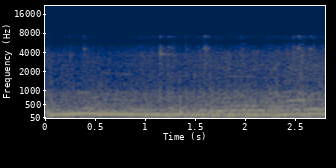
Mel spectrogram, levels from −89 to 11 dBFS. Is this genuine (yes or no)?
yes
